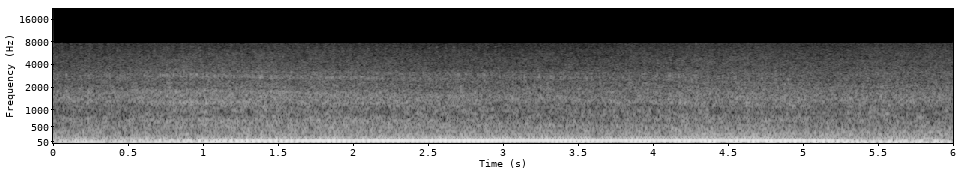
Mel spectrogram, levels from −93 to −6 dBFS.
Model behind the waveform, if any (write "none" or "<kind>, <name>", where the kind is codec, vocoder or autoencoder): none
